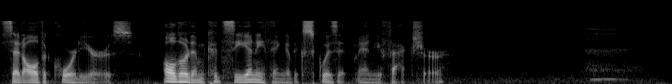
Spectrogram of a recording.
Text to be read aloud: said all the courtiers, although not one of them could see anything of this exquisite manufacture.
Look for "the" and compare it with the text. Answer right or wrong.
right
